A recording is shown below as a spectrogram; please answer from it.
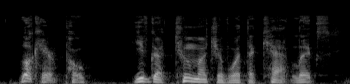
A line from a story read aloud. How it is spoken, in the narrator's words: the butcher savagely and in a hoarse stage whisper exclaimed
